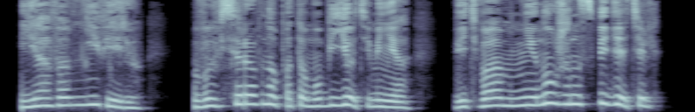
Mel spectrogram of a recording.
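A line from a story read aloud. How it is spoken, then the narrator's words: Timid question. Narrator (Russian): робко спросила Вероника Альбертовна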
